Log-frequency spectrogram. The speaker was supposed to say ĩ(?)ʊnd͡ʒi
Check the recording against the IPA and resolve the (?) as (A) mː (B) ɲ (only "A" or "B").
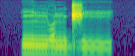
B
